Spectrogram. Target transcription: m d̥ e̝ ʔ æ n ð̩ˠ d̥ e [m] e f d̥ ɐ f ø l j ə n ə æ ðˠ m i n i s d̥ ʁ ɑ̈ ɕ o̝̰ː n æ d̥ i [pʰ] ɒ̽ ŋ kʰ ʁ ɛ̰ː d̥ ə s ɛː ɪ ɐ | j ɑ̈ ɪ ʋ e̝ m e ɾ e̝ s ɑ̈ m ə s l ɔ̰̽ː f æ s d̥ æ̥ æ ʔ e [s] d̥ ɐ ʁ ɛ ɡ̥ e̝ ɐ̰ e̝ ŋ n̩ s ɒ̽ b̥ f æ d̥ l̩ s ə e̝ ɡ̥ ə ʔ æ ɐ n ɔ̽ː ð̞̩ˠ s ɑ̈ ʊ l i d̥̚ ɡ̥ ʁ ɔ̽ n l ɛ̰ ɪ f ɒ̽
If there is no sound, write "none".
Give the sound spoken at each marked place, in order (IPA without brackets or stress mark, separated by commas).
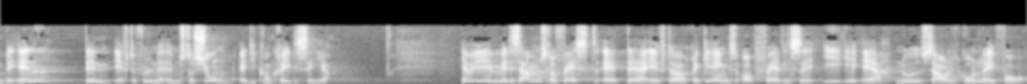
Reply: n, kʰ, f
